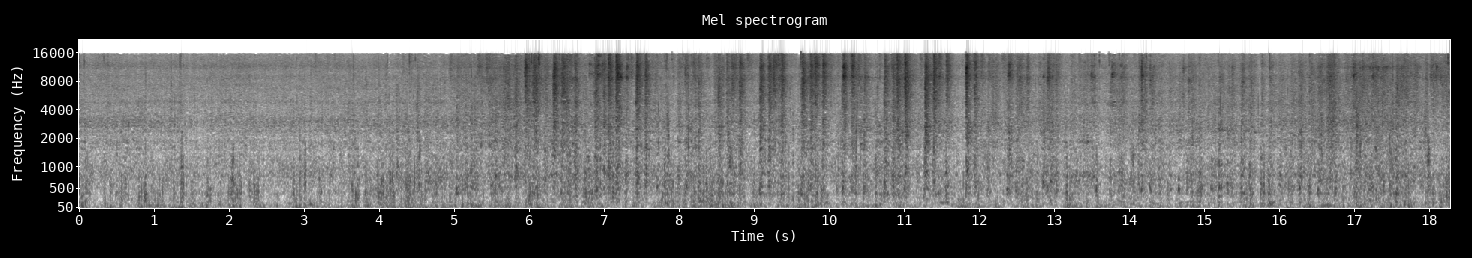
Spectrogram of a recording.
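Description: Indian Railways express passenger train running at speed, heard from on board. A steady rumble is overlaid by the wheels clattering over the rails, and the clicks come thick and fast from about five seconds in.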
